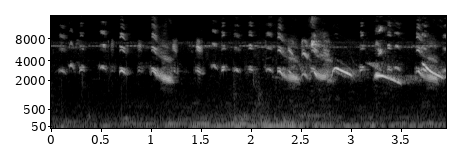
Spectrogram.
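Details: Green-winged saltator male, trinca-ferro, in macheando song meant to warm up birds: busy runs of sharp chirps and falling whistled slurs, about two per second, with a constant thin high tone behind.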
